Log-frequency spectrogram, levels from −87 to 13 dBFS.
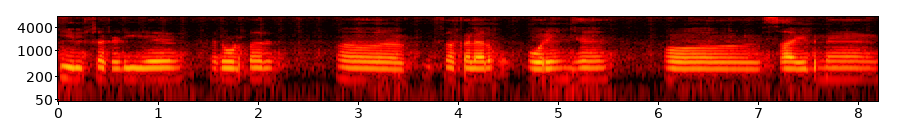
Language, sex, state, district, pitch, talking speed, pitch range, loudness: Hindi, male, Bihar, Darbhanga, 170 Hz, 100 wpm, 165-175 Hz, -31 LUFS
